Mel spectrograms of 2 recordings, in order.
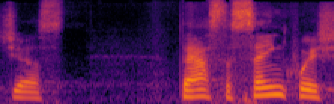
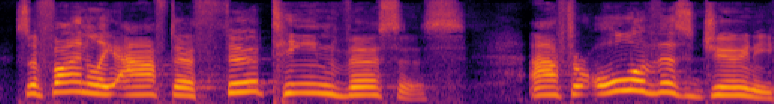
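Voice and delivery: loud, high, driving sermon voice; impassioned, loud pulpit delivery; preaching at full force; 5 semitones higher, 9 dB louder than usual. Acted. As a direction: build it up and drive the point home.

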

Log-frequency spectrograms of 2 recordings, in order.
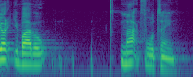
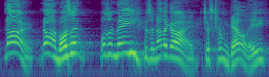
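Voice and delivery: higher, hurried denial; higher mock-panicked Peter denying it; 6 semitones higher, 4 dB louder than usual. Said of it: "he's denying it".

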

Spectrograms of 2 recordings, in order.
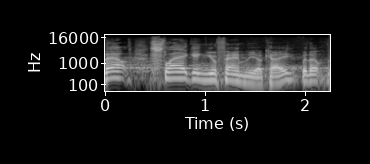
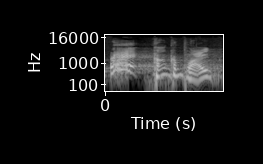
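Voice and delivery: high squawky parrot, much higher; 11 semitones higher than usual. Acted. Family parrot repeating a catch cry, high squawk. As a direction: screech it like a parrot on your shoulder. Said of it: "So it kind of goes".

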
